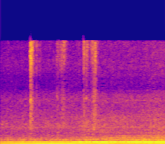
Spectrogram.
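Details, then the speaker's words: Polaris Ranger UTV cab heater blower, owner-installed under the dash in a cubby, switch on with key on; steady even hum, no ticks or scraping, puts out plenty of air and heat: normal blower operation. "And that thing puts out quite a bit of air, quite a bit of heat."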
